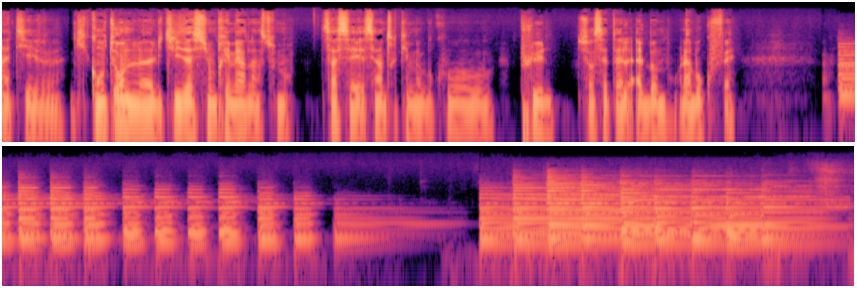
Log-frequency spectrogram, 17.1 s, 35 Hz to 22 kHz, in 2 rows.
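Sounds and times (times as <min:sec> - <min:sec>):
speech: 0:00.0 - 0:07.4
classical piano playing repeated chords: 0:08.2 - 0:17.0.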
